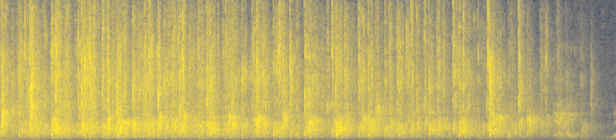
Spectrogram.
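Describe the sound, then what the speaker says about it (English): An audience at a school district student awards ceremony gives families dense, sustained applause that holds steady for several seconds, with a voice speaking as it winds down. "How about a round of applause for our families?"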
